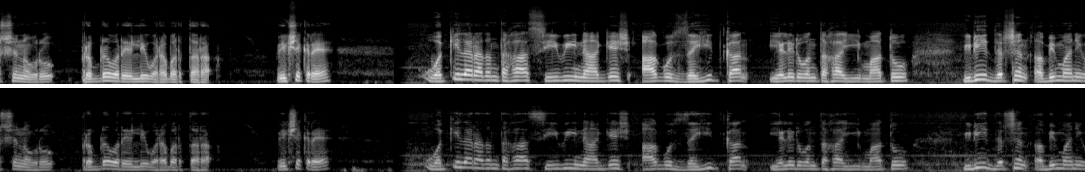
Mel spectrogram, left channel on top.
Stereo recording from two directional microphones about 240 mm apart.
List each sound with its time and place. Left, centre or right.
0.2 s speech: left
